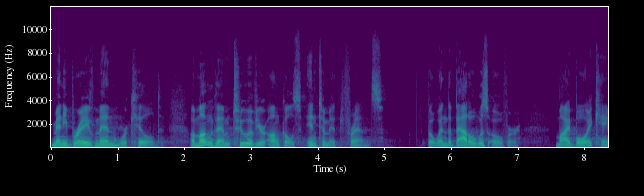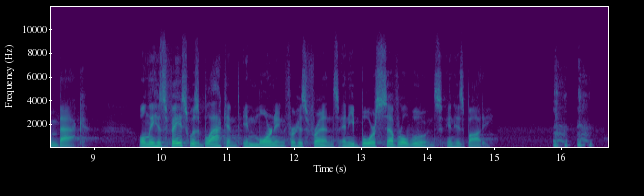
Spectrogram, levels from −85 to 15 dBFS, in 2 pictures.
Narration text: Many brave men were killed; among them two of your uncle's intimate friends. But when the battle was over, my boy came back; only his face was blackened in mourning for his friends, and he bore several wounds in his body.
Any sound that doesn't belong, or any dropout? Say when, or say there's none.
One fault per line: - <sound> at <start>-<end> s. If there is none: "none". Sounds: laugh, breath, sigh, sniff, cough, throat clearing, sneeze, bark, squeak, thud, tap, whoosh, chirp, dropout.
- cough at 15.9-16.5 s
